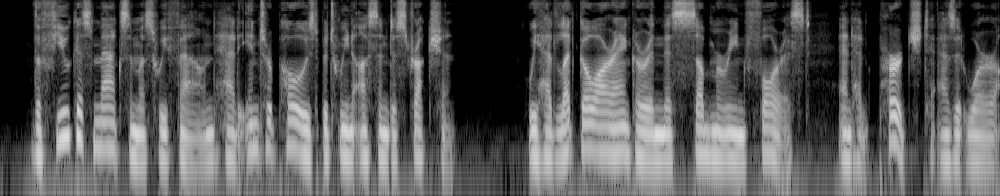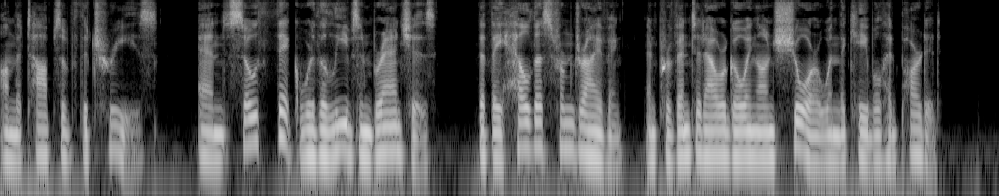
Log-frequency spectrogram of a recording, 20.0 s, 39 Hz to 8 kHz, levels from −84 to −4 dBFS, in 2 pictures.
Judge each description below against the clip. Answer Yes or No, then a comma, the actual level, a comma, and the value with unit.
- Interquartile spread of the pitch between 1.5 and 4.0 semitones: Yes, average, 2.9 semitones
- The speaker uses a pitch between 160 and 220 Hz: No, low, 110 Hz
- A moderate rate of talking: Yes, average, 175 wpm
